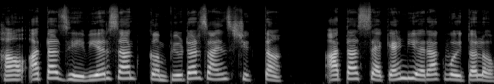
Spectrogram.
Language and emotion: Goan Konkani, neutral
